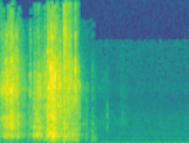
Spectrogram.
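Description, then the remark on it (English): A small hard die is rolled and clatters and tumbles across a tabletop for under a second, a quick rattling burst that settles into quiet room noise. “Oh, I got to roll a die because I lost, right?”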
